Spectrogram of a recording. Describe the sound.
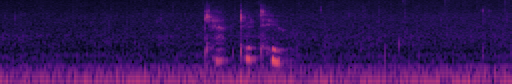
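Steady, soft rain patters and hisses throughout, an even wash of noise, while a voice briefly whispers a couple of words in the middle.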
